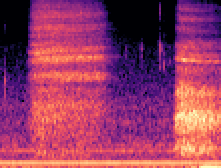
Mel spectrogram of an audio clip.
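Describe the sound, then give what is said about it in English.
A church audience draws a long, soft breath in together, pauses, then lets it out in a louder breathy exhale; the sound is faint and hushed. “Take a deep breath, everybody. Let it out in the name of Jesus, we do.”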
